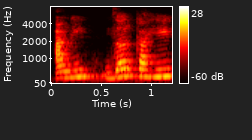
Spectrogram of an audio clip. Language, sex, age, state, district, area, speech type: Marathi, female, 18-30, Maharashtra, Akola, urban, spontaneous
